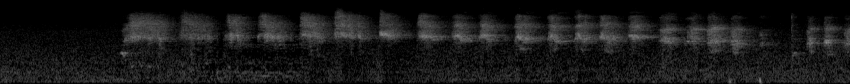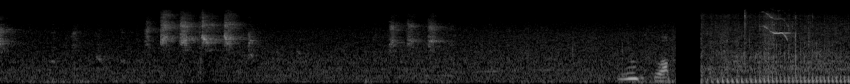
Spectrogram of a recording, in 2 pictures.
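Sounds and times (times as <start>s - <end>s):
bird chirping: 1.2s - 11.6s, 16.1s - 16.5s.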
